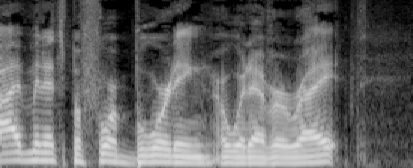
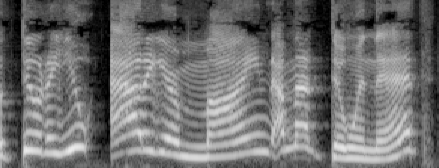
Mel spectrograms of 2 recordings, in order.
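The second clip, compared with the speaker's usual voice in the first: retold yelling; 12 semitones higher than usual. Traveler yelling at the airline desk agent, high and indignant. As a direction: rant at the gate agent like you've lost it. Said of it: "you're a dick just yelling at him".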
